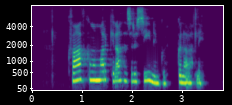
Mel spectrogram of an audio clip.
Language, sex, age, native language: Icelandic, female, 20-29, Icelandic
